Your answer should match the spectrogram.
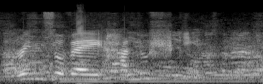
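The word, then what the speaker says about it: Bryndzové halušky: I am going to be trying the Rinzové halušky. Potato dumpling. Yeah, I actually pronounced it right, which is potato dumplings with sheep cheese sauce, roasted bacon, sour cream and chive.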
